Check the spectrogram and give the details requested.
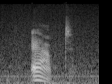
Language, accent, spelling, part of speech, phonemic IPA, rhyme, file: English, General American, apt, adjective, /æpt/, -æpt, En-us-apt.ogg
- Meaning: 1. Suitable; appropriate; fit or fitted; suited 2. Having a habitual tendency; habitually liable or likely; disposed towards 3. Ready; especially fitted or qualified (to do something); quick to learn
